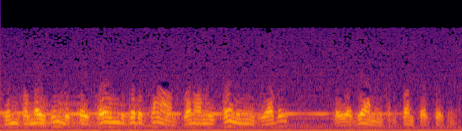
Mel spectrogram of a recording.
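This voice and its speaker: A man's voice: fairly low pitch, fast. A man narrating and announcing in formal, scripted 1930s radio style. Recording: muffled old radio recording.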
